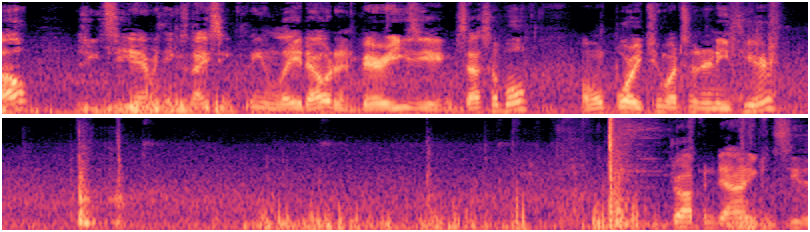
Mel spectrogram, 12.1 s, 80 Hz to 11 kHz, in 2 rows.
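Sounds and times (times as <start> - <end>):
wind buffeting microphone: 0.0 - 3.9, 7.5 - 12.0.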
